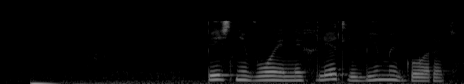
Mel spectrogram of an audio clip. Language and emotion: Russian, neutral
